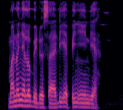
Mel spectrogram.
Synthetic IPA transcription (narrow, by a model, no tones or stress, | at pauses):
manɔɲalobedosadiɛpiɲːndia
